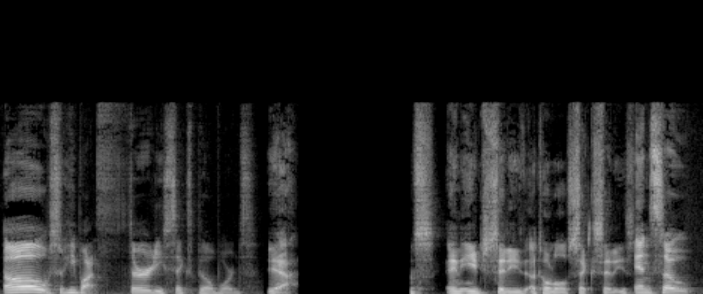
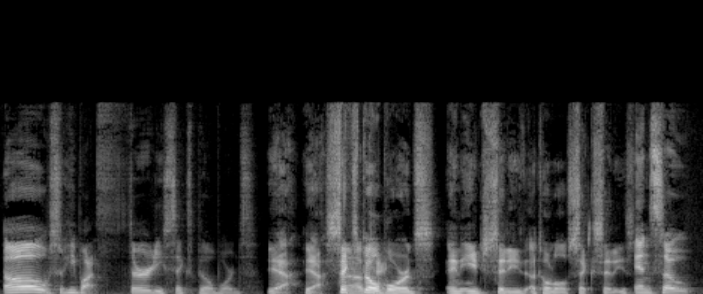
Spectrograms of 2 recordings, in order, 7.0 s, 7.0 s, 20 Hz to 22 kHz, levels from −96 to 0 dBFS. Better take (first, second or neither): second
